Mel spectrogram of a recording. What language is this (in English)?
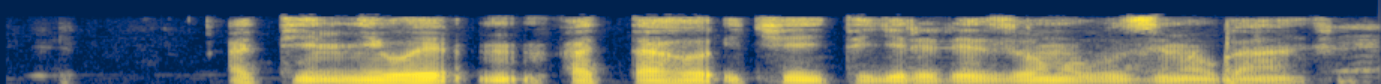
Kinyarwanda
